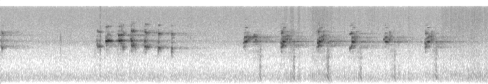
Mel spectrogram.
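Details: Pair of nesting eagles calling to each other one morning while they share and swap nest duties: a rapid burst of high, thin, piping chitters, then a spaced series of six sharper chirps, each roughly a third of a second apart.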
